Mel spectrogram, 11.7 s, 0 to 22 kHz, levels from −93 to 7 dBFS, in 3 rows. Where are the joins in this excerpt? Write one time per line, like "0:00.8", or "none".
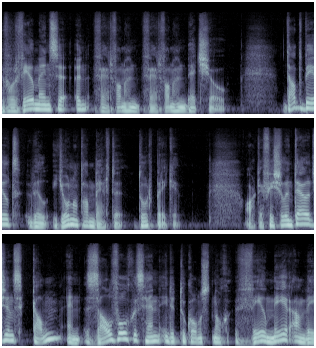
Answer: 0:01.7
